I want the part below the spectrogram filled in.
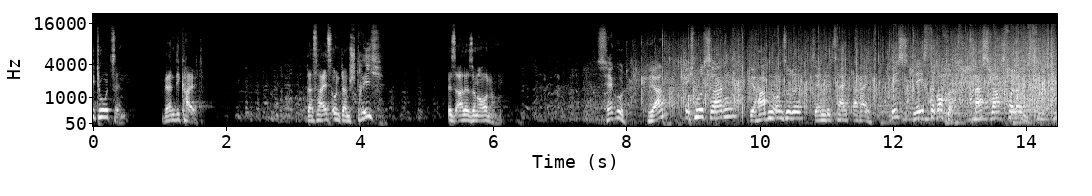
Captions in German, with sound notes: sobald sie tot sind, werden die kalt. D.h., unterm Strich ist alles in Ordnung. Sehr gut. *Applaus* Wir haben unsere Sendezeit erreicht. Bis nächste Woche. Das war es von uns.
